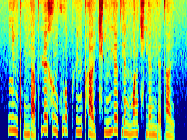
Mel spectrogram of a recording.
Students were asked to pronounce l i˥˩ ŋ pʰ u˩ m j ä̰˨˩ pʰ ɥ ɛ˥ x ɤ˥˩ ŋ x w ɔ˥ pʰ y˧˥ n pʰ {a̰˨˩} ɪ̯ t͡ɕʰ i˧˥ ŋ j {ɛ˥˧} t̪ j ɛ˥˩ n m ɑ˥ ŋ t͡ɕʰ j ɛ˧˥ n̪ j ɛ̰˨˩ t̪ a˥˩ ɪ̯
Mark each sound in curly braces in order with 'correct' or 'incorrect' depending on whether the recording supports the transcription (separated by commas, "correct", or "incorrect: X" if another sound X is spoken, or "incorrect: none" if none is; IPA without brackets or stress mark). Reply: correct, incorrect: ɛ˥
